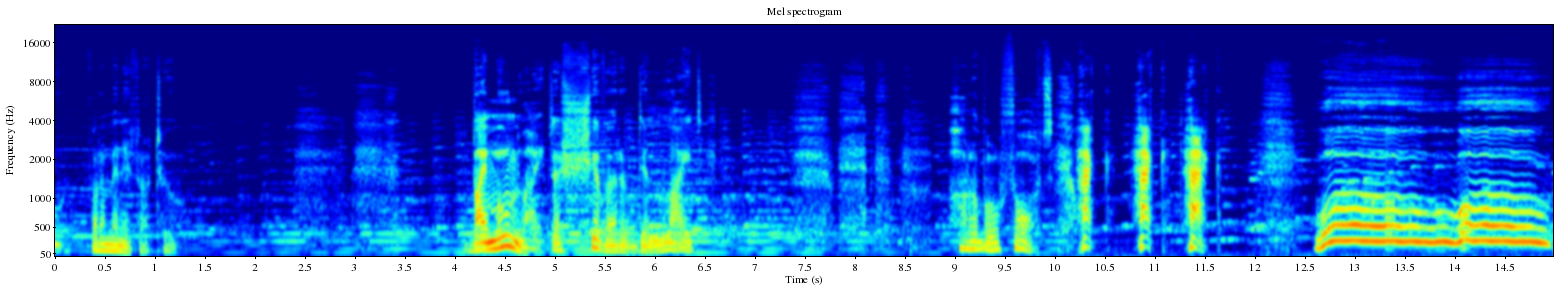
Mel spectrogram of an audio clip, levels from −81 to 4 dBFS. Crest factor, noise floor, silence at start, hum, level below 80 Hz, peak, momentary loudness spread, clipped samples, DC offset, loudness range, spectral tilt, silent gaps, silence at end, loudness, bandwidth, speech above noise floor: 22 dB; -55 dBFS; 0 s; none; -54 dBFS; 0 dBFS; 24 LU; under 0.1%; under 0.1%; 15 LU; -6.5 dB/octave; none; 0 s; -21 LUFS; 13 kHz; 34 dB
